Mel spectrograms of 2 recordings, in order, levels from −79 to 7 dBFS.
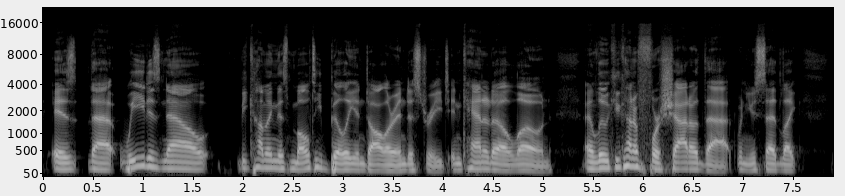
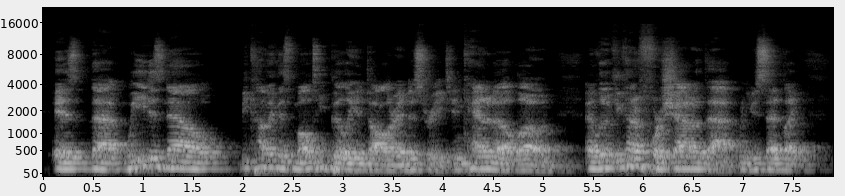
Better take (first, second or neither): first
